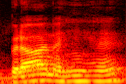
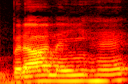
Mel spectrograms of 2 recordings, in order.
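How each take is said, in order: No difference in how they are said.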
